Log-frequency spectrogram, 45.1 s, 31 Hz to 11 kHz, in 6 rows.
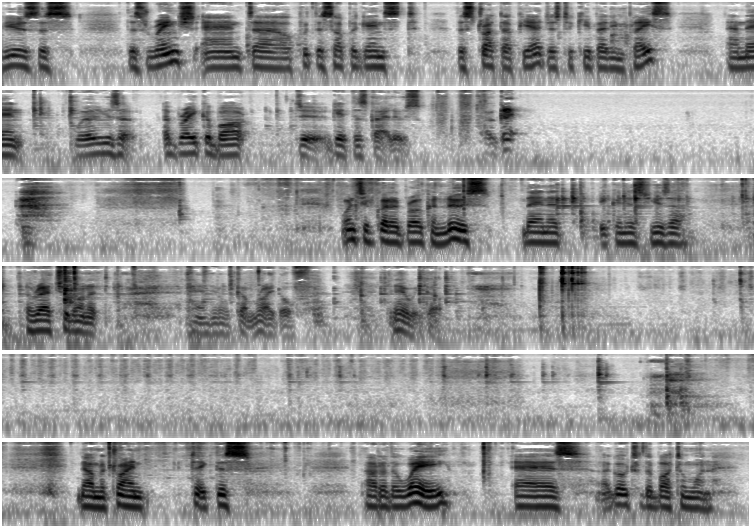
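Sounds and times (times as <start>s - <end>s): nut scraping on bolt: 18.5s - 28.6s, 29.2s - 37.2s
socket rubbing and scraping on nut: 28.9s - 36.4s.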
